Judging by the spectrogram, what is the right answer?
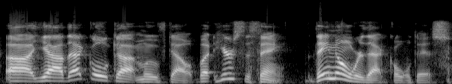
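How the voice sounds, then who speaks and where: A man's voice: medium pitch, wildly swooping pitch, a little slow, pushed and bright. A man giving opinionated, emphatic commentary on politics and economics in a casual chat. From Canada. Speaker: guest commentator.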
